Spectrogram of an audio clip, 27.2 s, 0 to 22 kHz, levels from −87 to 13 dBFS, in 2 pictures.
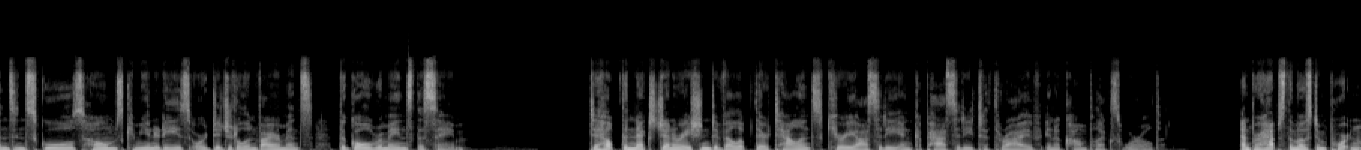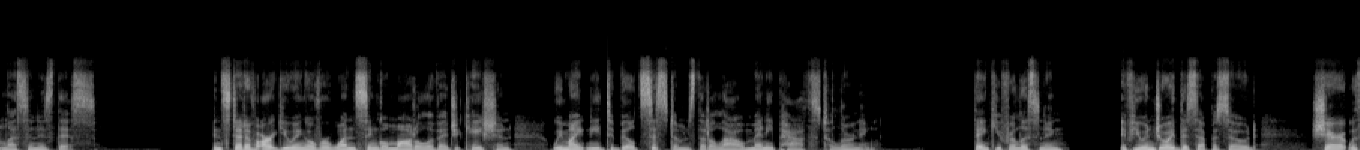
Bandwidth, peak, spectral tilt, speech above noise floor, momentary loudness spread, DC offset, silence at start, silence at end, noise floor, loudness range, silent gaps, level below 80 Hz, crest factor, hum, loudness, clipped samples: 13.5 kHz; -4 dBFS; -5 dB/octave; 47 dB; 13 LU; under 0.1%; 0 s; 0 s; -71 dBFS; 7 LU; 5.39-5.89 s, 11.90-12.39 s, 15.23-15.73 s, 22.85-23.35 s, 24.31-24.81 s; -46 dBFS; 20 dB; none; -24 LUFS; under 0.1%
